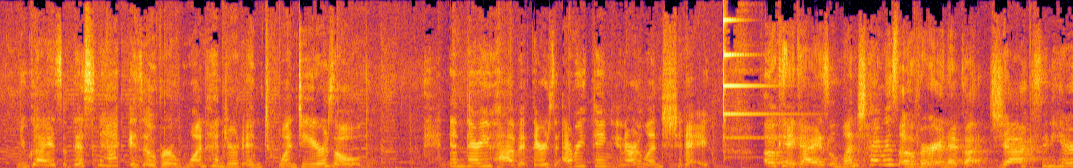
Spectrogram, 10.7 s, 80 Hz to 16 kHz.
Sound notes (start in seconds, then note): 7.2 bell dinging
